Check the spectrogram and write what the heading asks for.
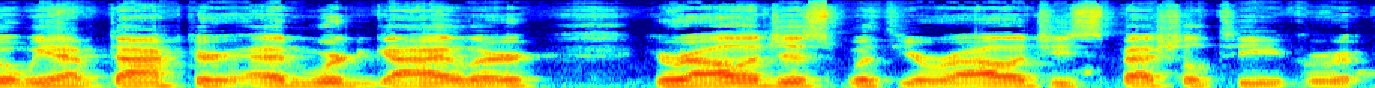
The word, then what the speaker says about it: Gheiler: last name right right it is dr edward geiler that's correct oh i had to pronounce the pronunciation right so let's get right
